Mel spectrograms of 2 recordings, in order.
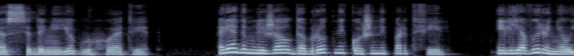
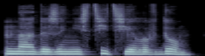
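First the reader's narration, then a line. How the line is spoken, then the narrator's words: Quiet suggestion. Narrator (Russian): тихо предложил Андрей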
